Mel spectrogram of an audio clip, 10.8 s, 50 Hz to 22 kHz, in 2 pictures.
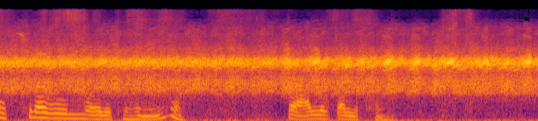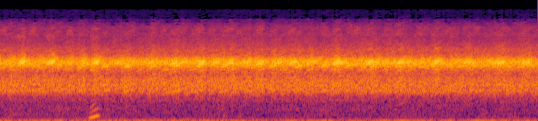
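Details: Japanese tree frogs calling at night on 3 May 2020, the vocal sac under the chin inflated as large as the body; a dense, rapid rattling chorus runs throughout, with lower wavering tonal sweeps early on.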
